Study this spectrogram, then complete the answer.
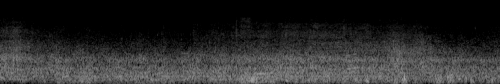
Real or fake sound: real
